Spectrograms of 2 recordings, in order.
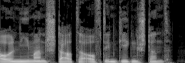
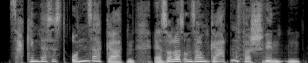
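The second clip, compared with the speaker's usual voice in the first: put-on high-pitched, insistent boy's demand; agitated son; 10 semitones higher, 3 dB louder than usual. Son to his father about the intruder, agitated demand. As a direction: demand it urgently in the son's higher voice.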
